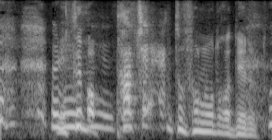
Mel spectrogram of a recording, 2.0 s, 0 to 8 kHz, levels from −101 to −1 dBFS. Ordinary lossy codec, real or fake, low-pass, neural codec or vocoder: none; real; none; none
